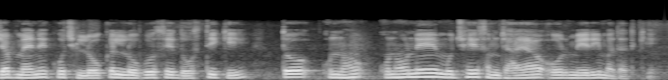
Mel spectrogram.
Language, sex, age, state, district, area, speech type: Urdu, male, 45-60, Uttar Pradesh, Gautam Buddha Nagar, urban, spontaneous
